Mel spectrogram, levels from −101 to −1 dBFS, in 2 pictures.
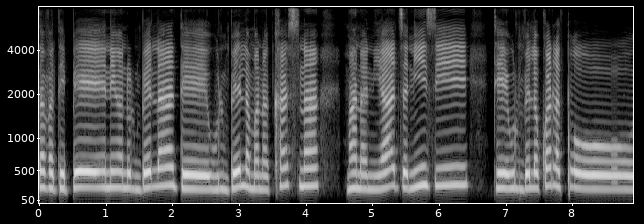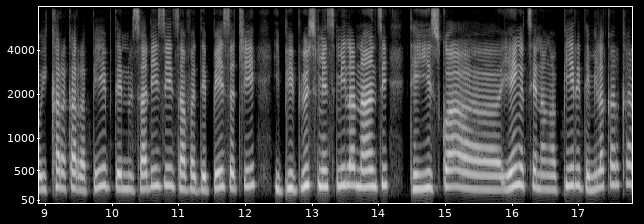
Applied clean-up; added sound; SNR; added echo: none; none; none; none.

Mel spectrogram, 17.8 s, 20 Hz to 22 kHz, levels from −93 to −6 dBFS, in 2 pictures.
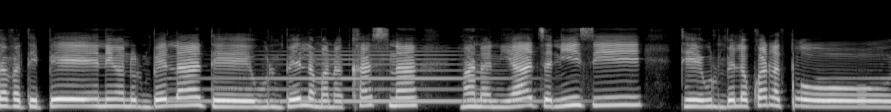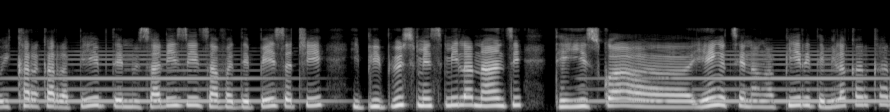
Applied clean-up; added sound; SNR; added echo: none; Wind instrument, woodwind instrument; 14 dB; none.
